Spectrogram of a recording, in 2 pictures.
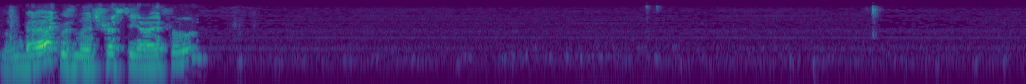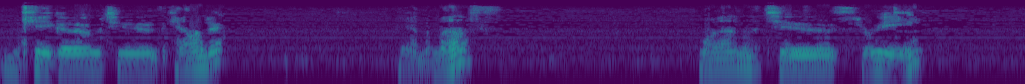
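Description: A man speaks calmly and close to the microphone, in short bursts with pauses.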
